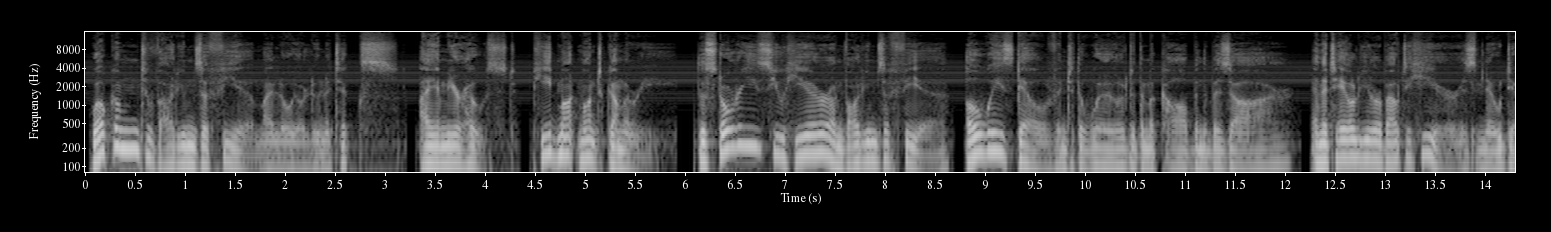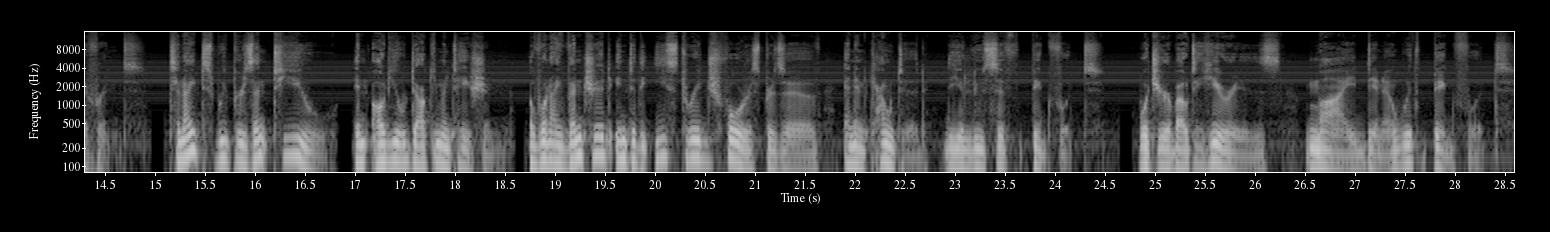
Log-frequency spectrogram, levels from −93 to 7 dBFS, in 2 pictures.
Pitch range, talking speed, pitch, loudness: 95-130 Hz, 160 wpm, 110 Hz, -27 LUFS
